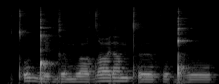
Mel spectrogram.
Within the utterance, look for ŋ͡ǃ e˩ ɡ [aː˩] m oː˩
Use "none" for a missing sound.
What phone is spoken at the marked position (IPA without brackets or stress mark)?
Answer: əː˩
